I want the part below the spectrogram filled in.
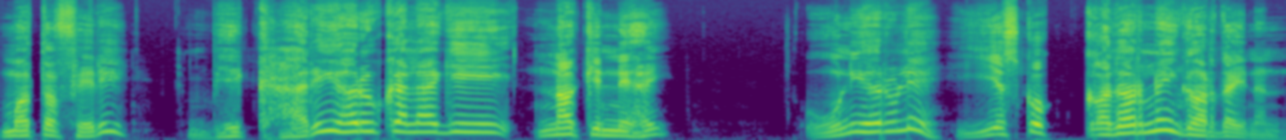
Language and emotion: Nepali, disgusted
